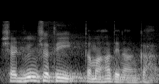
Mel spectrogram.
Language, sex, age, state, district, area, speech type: Sanskrit, male, 30-45, Karnataka, Uttara Kannada, rural, spontaneous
